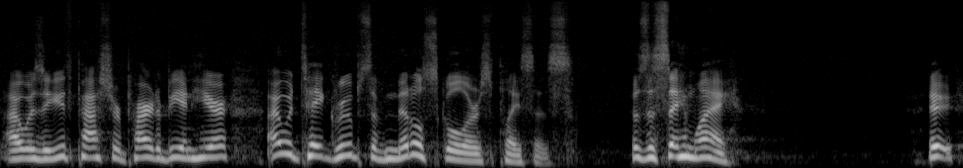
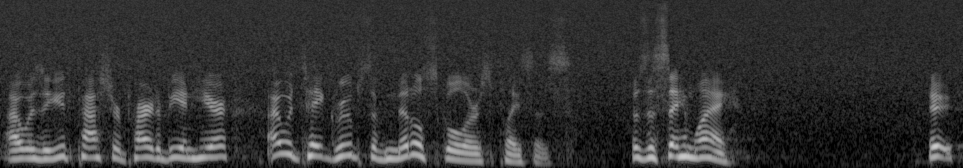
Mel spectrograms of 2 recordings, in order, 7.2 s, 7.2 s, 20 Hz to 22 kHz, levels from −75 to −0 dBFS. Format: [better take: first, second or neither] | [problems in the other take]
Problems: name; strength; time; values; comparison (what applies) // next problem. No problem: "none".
first | hiss; loud; throughout; 8 dB below the speech; faint in the first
